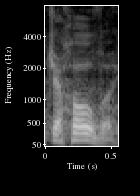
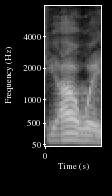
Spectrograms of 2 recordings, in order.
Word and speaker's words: Yahweh: Best guess by Hebrew scholars today is Yahweh is the right way to pronounce it.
